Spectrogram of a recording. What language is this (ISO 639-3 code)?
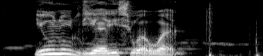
kab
